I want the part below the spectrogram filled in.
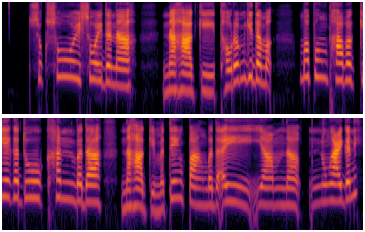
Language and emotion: Manipuri, disgusted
